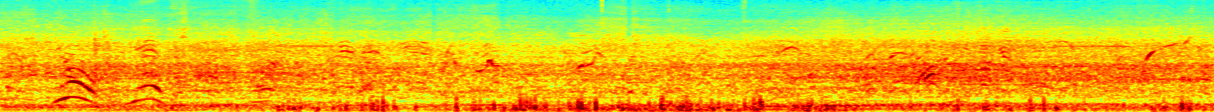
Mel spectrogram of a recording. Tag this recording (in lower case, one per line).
vehicle
truck
speech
